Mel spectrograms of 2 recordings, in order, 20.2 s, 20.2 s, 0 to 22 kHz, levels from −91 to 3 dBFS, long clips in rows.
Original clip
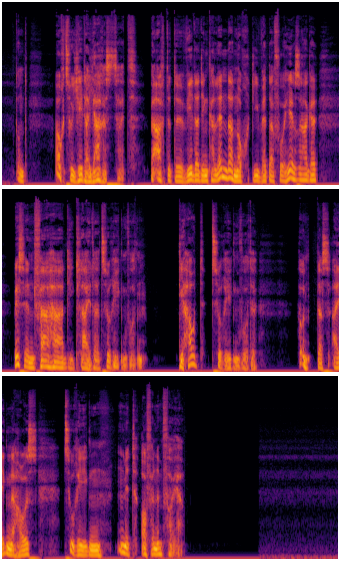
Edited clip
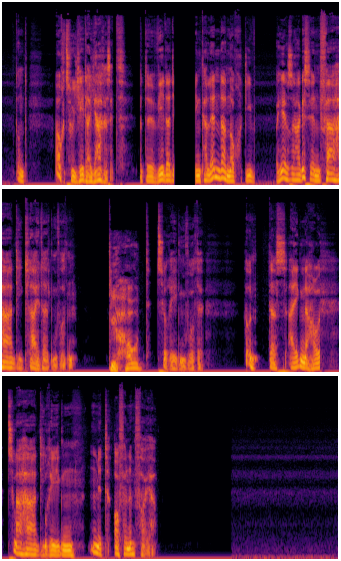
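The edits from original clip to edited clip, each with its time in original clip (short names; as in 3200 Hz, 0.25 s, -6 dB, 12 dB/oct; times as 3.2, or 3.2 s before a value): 1.2–1.48 speed 92%
2.14–2.39 cut
3–3.35 cut
4.02 insert silence 0.43 s
5.2–5.64 room tone
6.15–7.03 cut
7.58–8.16 copy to 14.9
8.69–9.06 cut
10.3–10.66 speed 54%
11.38–11.65 speed 93%
12.85–13.25 stretch 1.5×
13.97–14.23 cut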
